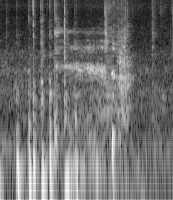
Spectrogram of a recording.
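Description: Short burst of quiet computer keyboard typing: a quick run of about eight key clicks followed by one more tap, close and faint.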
